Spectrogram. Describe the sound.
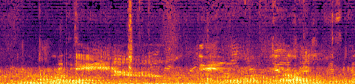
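A tourist helicopter drones overhead above Manhattan with steady rotor thumping and a low rumble, continuous and moderately loud across the scene, with faint voices mixed into the outdoor background.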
